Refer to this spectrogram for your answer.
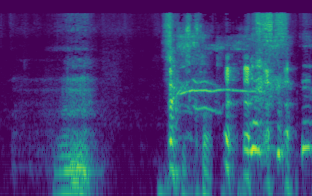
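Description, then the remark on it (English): A man lets out a short, low, rumbling growl, like an animal. After a brief pause, several people break into bursting laughter. “Did he just growl at us?”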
